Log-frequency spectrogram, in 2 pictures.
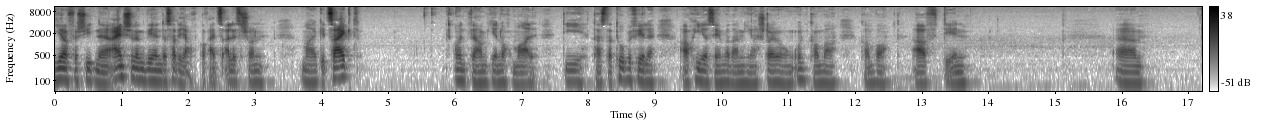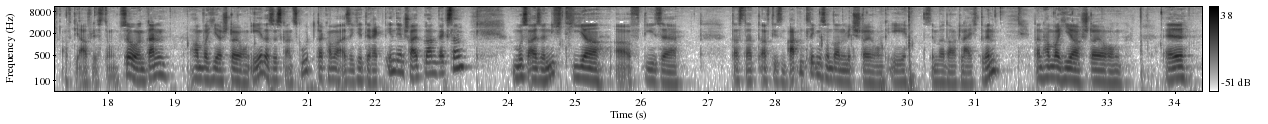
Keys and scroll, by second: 19.9 ctrl+e, 29.1 ctrl+e, 33.4 ctrl+l.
